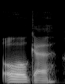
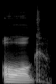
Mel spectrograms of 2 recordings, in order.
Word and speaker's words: auger: my forever dm keith he pronounces auger as org and i've never been able to change his pronunciation of it and honestly i've stopped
